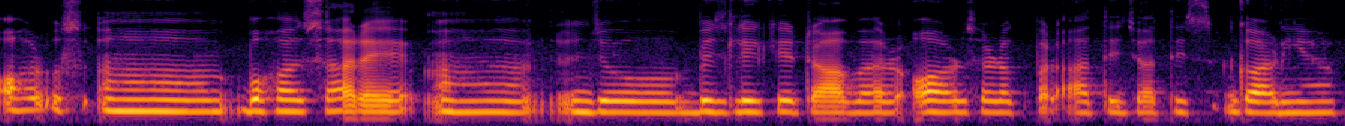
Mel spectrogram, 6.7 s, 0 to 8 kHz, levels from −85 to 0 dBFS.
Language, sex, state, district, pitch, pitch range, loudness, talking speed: Hindi, female, Delhi, New Delhi, 230 Hz, 220-235 Hz, -18 LUFS, 145 wpm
